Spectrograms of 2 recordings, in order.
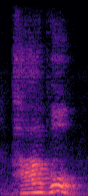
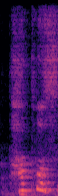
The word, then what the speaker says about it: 파포스: 전하죠 그래서 어디에 있냐 바보 이래 원래 바보가 아니라 파포스 그래요 근데 우리 어르신들이 발음하기 어렵다고 바보라고 해 놨어요 그래서 여러분 나중에 이섬에 가게 되면 아 바보가 아니라 파포스 것을 아시게 될 거예요 여기서 이제 베타고 또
